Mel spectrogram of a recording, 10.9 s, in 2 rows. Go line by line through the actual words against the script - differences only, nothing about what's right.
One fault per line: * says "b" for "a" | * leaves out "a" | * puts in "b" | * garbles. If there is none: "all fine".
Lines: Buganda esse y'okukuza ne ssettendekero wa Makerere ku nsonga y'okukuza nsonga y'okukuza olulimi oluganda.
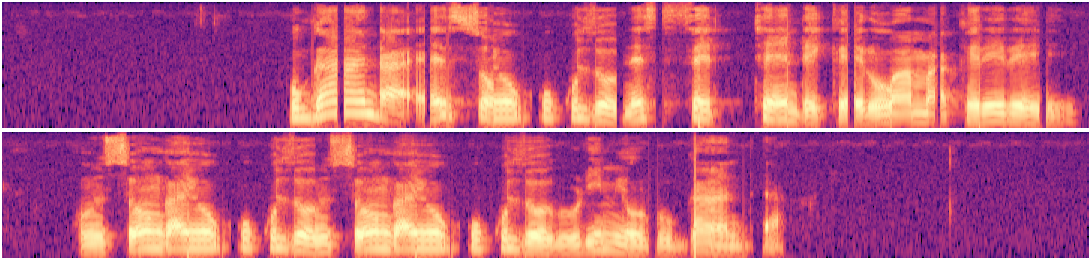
all fine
